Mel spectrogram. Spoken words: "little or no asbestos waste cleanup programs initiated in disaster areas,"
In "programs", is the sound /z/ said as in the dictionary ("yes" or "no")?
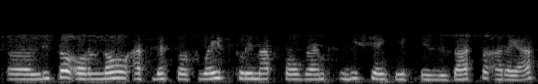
no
